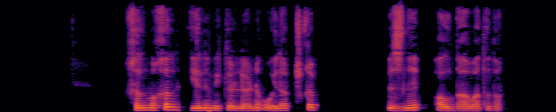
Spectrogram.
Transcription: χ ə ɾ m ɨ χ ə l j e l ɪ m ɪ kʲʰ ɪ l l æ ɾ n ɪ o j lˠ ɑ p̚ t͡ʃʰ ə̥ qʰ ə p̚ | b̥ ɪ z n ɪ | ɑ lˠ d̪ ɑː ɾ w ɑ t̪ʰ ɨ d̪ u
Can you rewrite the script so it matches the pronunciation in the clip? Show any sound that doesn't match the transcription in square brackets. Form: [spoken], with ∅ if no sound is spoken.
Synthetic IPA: χ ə [l] m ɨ χ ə l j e l ɪ m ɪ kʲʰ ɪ [ɾ] l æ ɾ n ɪ o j lˠ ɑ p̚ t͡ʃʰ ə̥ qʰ ə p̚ | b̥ ɪ z n ɪ | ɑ lˠ d̪ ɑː [∅] w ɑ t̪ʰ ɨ d̪ u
